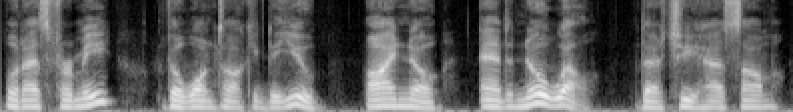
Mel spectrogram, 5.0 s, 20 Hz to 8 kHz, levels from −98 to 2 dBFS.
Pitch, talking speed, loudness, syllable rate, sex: 125 Hz, 195 wpm, -18 LUFS, 5.3 syllables/s, male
